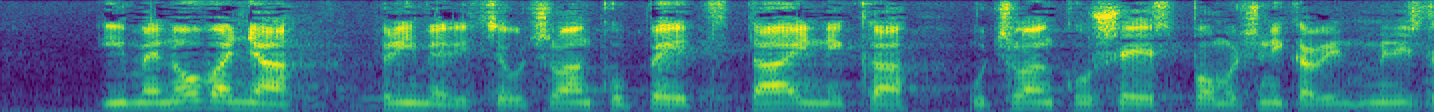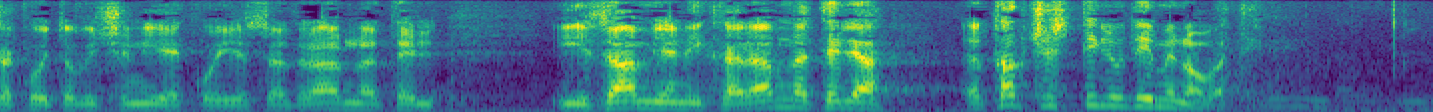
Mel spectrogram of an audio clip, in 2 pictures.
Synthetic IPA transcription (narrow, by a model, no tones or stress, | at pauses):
ime̞noʋaɲa | pɾiːmje̞ɾit̪se̞ut͡ʃlaːŋkupe̞ːt̪ːaːjnika | ut͡ʃlaːŋkuʃeːst̪̚po̞mo̞t͡ɕnikaminist̪ɾako̞jit̪oʋiʃenijeko̞jijesad̪ɾaːʋnat̪e̞ʎ | izamje̞nikaɾaːʋnat̪e̞ʎa | kakot͡ɕese̥t̪iʎuːd̪iime̞no̰ʋa̰t̪i̥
